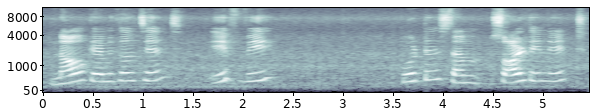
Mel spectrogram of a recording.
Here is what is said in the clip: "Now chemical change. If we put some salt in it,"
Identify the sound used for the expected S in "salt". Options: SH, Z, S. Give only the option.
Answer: S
